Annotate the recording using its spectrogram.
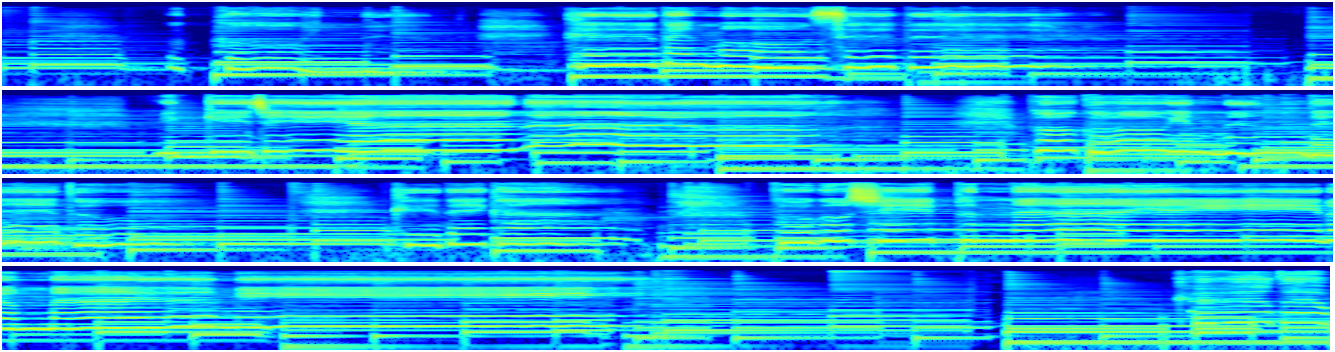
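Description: Live pop ballad: a woman singing Korean lyrics into a microphone, with acoustic guitar and band accompaniment.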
